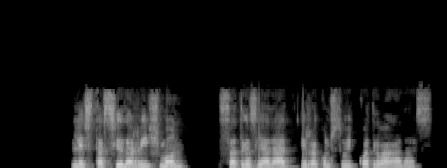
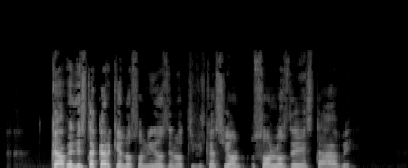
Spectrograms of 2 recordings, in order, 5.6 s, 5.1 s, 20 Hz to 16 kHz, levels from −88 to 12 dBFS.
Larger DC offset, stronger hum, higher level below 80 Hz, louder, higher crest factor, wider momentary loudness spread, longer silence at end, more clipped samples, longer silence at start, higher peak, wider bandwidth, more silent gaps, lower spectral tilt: neither; neither; first, -56 dBFS vs -74 dBFS; first, -17 LUFS vs -22 LUFS; second, 16 dB vs 22 dB; second, 9 LU vs 15 LU; second, 0.25 s vs 0.75 s; neither; first, 0.9 s vs 0.65 s; about the same, -2 dBFS vs -2 dBFS; second, 7.8 kHz vs 11 kHz; first, 2.38-2.71 s vs none; about the same, -4.5 dB/octave vs -5.5 dB/octave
